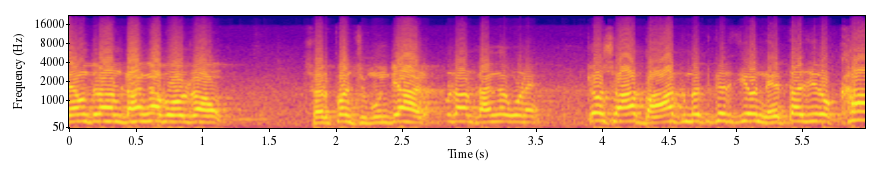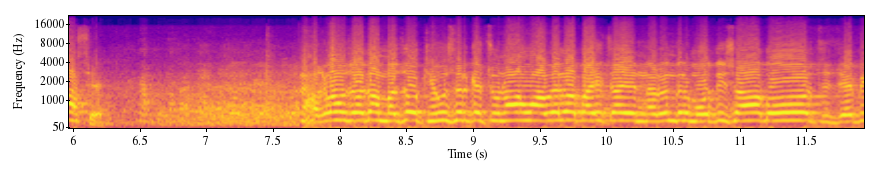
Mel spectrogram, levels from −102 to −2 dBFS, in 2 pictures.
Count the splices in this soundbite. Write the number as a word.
two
